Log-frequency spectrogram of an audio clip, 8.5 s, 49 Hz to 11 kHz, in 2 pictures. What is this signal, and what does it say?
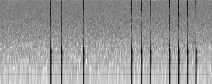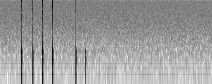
Tap code, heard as knocks on a wall, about 5 knocks a second. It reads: FOR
